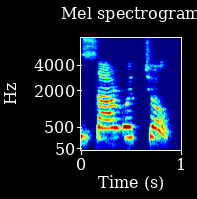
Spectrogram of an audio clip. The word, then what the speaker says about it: Sauciuc: It's Carmen Sarvo Choke. This is how she pronounces her name.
